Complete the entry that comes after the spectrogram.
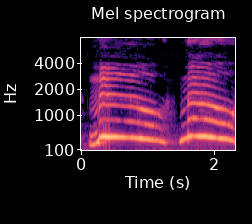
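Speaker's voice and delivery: high, loud playful mooing; cow moo. Acted. Reading to kids, mooing like a cow, high and loud. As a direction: moo big for the children. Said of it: "Who says moo?".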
